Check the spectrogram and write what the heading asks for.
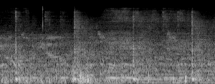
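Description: Recorded music playing over the sound system for the dog show, with a voice and a beat in it.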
